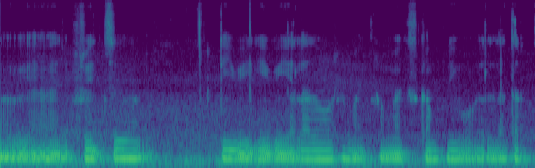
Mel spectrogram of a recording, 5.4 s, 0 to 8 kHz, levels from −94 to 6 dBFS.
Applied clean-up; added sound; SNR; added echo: none; Aircraft; 16 dB; none.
